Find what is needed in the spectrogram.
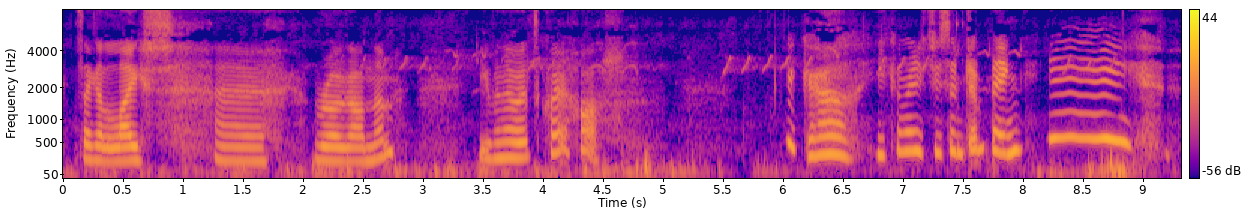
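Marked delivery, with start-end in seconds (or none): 6.0-9.2 talking to a horse. Real, not acted. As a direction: gush over the horse in a high sing-song. Praising the horse before jumping.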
